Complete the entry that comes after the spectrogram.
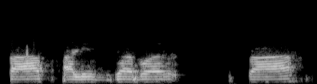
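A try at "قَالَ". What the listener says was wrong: কাফ নেই, ওটা কফ বলতে হবে, দুই নক্তা কফ।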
